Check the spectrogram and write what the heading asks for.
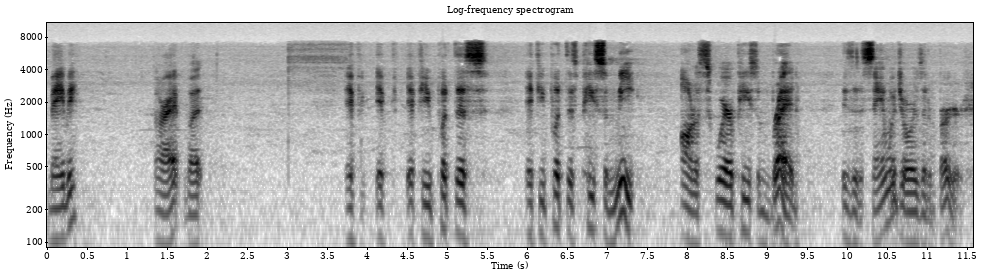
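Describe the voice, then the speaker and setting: A man's voice: on the low side, a little slow, long pauses, a little mellow, slightly rough. A man rambling through a casual story, swearing and asking "right?" every few words. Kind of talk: casual banter. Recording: dull lo-fi sound.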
